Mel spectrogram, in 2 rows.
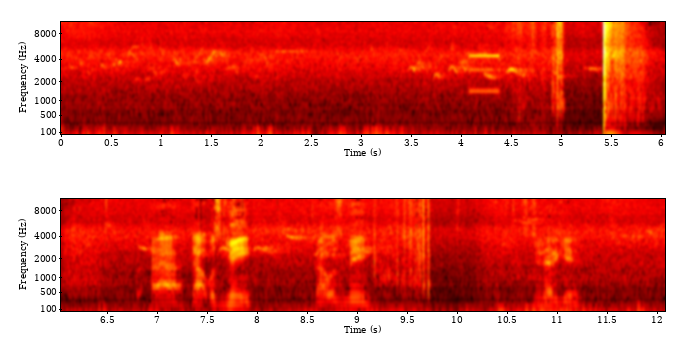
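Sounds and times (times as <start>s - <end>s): wind rumble on microphone: 0.0s - 4.1s, 10.1s - 12.0s
wild birds chirping: 0.0s - 12.0s.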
